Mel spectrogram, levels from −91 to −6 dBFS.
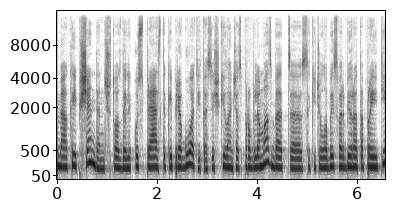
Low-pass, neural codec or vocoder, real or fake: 14.4 kHz; none; real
